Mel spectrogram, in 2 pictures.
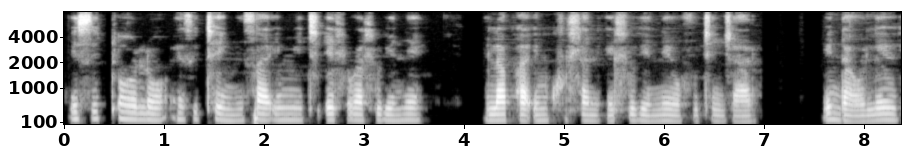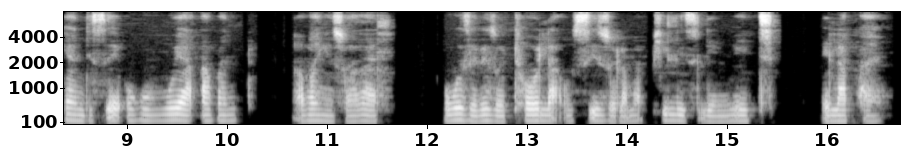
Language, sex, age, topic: North Ndebele, female, 25-35, health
